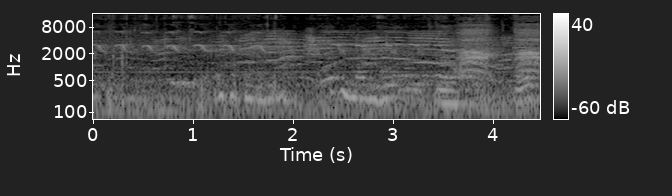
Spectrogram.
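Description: Chickens clucking in low, repeated calls, with a quick run of high little chirps in the first second and a louder call just before the end.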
